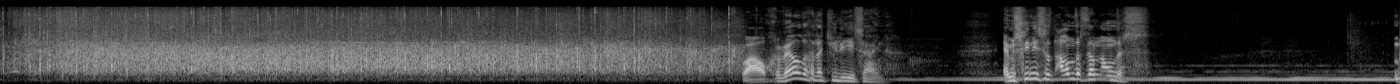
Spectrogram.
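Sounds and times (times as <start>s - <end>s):
audience applause: 0.0s - 7.5s
speech: 7.4s - 9.0s, 10.0s - 11.6s.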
